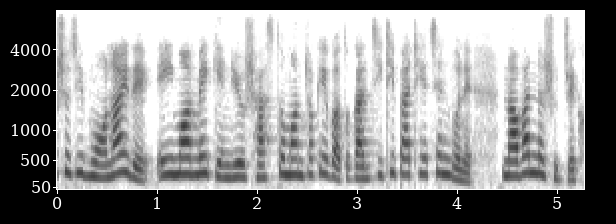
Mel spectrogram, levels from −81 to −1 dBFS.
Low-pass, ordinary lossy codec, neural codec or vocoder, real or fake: 7.2 kHz; none; codec, 16 kHz, 0.5 kbps, X-Codec, WavLM features, trained on Multilingual LibriSpeech; fake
